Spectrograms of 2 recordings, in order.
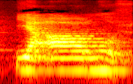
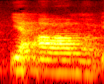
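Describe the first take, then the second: First: Yağmur with a short clipped a; wrong pronunciation. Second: Yağmur with the a held long; correct pronunciation. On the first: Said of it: "It's not like that". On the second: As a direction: say yağmur as yaamur, long vowel. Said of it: "Normally it's like double A here". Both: Shown as a demonstration.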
